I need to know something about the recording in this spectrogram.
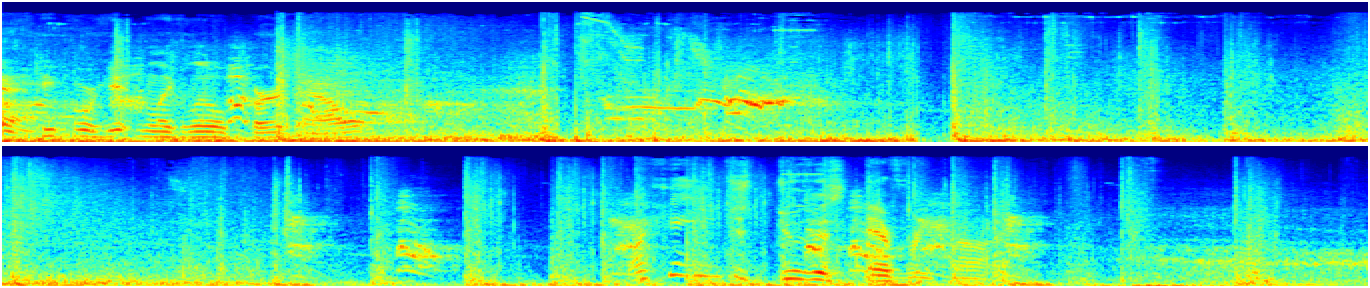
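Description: Heavy punches and kicks thud rapidly in a brawl.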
